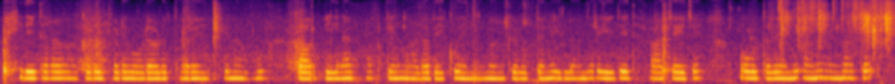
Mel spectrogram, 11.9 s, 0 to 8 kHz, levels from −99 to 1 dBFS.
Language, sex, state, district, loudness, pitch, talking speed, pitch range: Kannada, female, Karnataka, Dharwad, -17 LUFS, 225 Hz, 105 wpm, 220-230 Hz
